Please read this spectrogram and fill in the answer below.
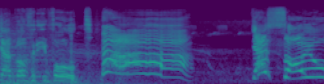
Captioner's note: screaming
